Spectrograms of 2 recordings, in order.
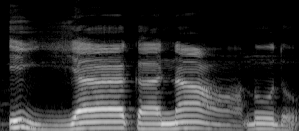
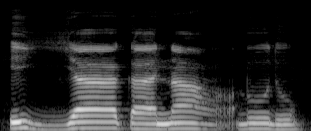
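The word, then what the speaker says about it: إِيَّاكَ نَعْبُدُ: ভুল হবে যা করা যাবে না বলতে হবে ইয়াকা নাবুদু নুন আইন জবর না এই আইন উচ্চারণটা চাপ দিয়ে বলতে হবে ইয়াকা নাবুদু ইয়াকা নাবুদু ওয়া ইয়াকা নাস ওয়া ইয়াকা নাসাইনু থামলে হবে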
